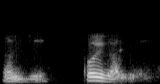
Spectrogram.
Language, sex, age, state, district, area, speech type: Punjabi, female, 60+, Punjab, Fazilka, rural, conversation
